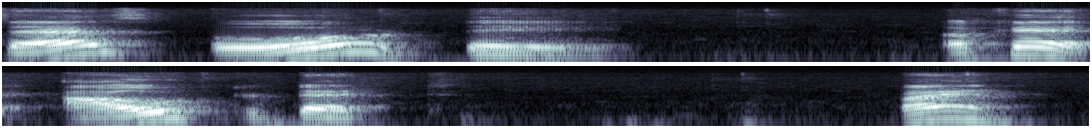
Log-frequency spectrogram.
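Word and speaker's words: Oudet: It is pronounced as O'Day.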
